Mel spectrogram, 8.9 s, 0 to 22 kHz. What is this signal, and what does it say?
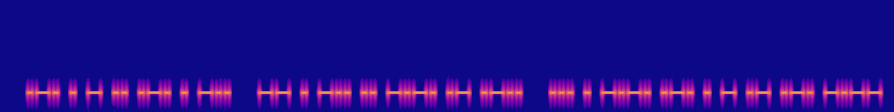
Morse code, heard as a keyed tone, about 28 wpm, 700 Hz. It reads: RETIRED MEDICAL SECRETARY
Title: Practice QSO - Exchange 3 - More Info - 28wpm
